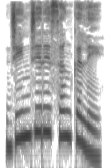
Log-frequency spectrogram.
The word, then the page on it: ಜಿಂಜಿರಿಸಂಕಲೆ: Kannada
